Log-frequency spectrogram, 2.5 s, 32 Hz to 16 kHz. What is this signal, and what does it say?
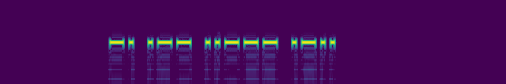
Morse code, heard as a keyed tone, about 53 wpm, 700 Hz. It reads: NW2L
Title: USA Call Signs - 4 Characters - 6x Character Spacing - 50wpm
